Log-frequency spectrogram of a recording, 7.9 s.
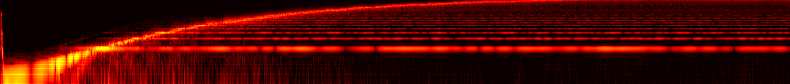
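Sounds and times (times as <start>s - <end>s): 
KORG DW8000 vintage synthesizer keyboard: 0.0s - 7.8s.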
